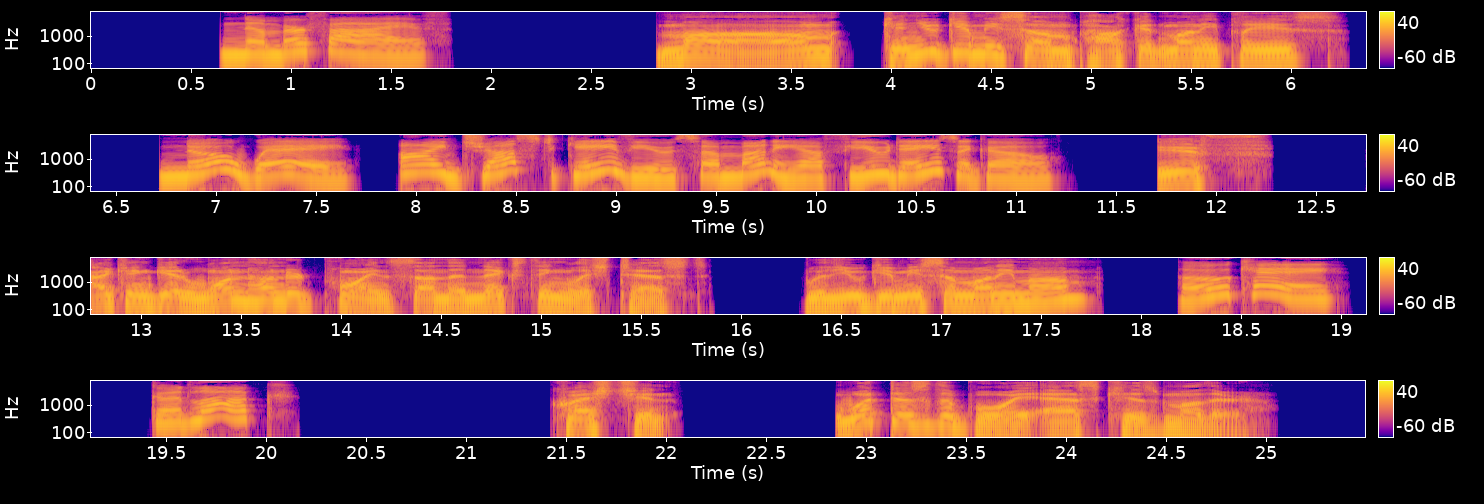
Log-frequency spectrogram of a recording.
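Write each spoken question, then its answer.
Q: What does the boy ask his mother?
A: To give him pocket money if he gets 100 points on the next English test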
